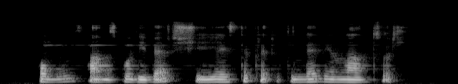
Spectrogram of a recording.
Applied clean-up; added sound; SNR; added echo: neural mask model DeepFilterNet 3.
